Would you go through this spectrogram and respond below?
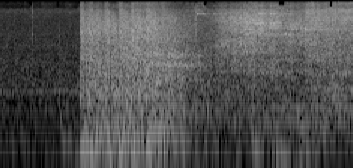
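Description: A machine pistol fires in the video game XCOM Long War: a sudden loud burst that rolls into a sustained, noisy gunfire blast and slowly eases off, with no talk over it.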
